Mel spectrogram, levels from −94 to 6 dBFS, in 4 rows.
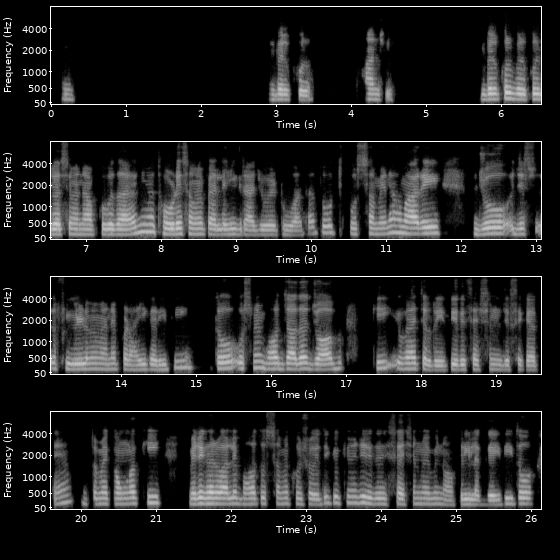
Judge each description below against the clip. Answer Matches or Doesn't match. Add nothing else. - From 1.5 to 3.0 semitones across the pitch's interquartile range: Matches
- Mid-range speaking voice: Matches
